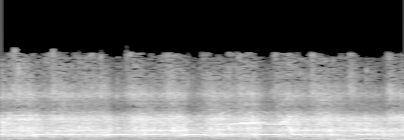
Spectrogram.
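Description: Music playing at a steady loud level, a high note repeating over and over above lower notes, with crowd noise underneath. It is likely the traditional live ring music that accompanies Lethwei bouts.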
